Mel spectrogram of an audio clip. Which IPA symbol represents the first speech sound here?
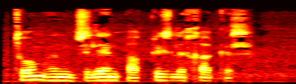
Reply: t̪ʰ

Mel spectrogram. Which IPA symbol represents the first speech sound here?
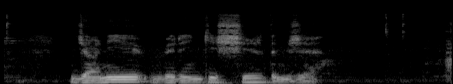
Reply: d͡ʒ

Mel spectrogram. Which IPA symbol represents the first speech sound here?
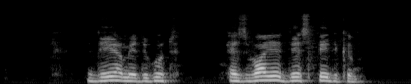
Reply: d̪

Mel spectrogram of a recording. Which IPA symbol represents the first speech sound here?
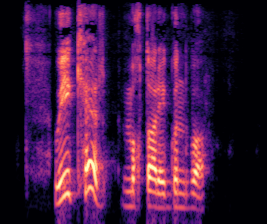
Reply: w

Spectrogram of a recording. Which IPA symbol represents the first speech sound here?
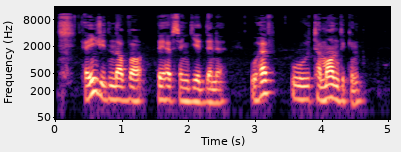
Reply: h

